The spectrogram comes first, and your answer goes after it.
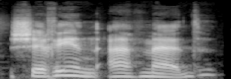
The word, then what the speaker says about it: Shireen Ahmed: Well, I mean, if you want to say it French, it's Shireen Ahmed.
